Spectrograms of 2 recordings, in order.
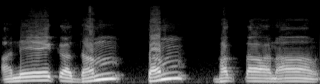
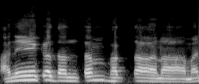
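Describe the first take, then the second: First: The word dantam is split into two parts. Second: The word dantam is said as one unit. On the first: The god grants many boons to devotees. The speaker calls it right. "ఇలా విడదీసి పలకాలి" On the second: The god has many tusks. The speaker calls it wrong. "సర్వసాధారణంగా తొంభై తొమ్మిది శాతం జనాలు ఇట్లాగే చెప్తారు"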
